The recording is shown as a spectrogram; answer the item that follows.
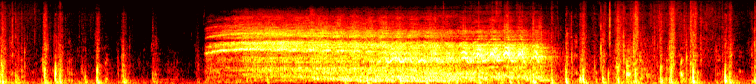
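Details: Horse neighing while galloping: hoofbeats, then a loud, long whinny of about three and a half seconds, shaky and harmonic, fading before the hoofbeats carry on.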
